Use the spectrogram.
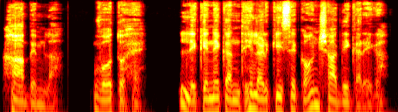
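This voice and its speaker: Man playing a husky, worried father. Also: low voice, lively intonation, moderate pace, no echo, studio quality. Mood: worried, resolute. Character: worried, devoted father of a blind daughter. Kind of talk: dramatized moral storytelling.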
